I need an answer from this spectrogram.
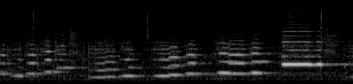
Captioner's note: speaking in foreign language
